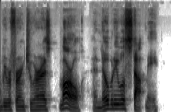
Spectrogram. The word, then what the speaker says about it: Marle: I also pronounce it Marl. I've heard it pronounced Marla. I've heard it pronounced Marley. And they're wrong. They are wrong. Marl makes the most sense. Well, apparently her name in Japanese is Maru.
